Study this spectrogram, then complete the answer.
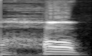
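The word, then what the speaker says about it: half: They are simply choosing to सी the glass as हॉप full. L यहां silent है। इसको हॉप पढ़ते हैं।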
